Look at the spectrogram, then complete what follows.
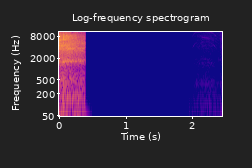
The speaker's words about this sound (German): Ich muss vor allen Dingen husten.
